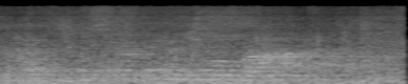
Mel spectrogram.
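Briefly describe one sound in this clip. Footsteps tread across a wooden floor.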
